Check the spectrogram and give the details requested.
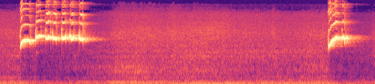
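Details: Orange-headed thrush, sung before morning: a rich whistled phrase with several quick warbled notes, then a long gap with a low rumbling background, and a second shorter whistled phrase near the end.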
